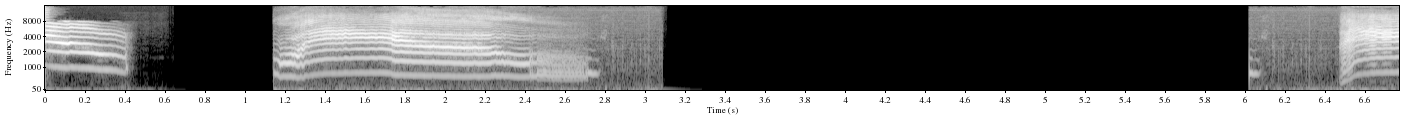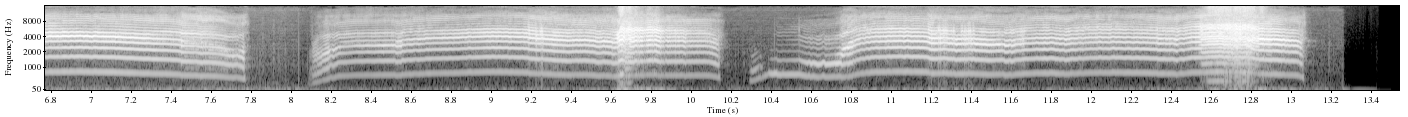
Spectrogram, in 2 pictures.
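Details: Cats and kittens meowing in a sequence of long, wavering, plaintive mews, several running two to three seconds, with a short pause partway through.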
